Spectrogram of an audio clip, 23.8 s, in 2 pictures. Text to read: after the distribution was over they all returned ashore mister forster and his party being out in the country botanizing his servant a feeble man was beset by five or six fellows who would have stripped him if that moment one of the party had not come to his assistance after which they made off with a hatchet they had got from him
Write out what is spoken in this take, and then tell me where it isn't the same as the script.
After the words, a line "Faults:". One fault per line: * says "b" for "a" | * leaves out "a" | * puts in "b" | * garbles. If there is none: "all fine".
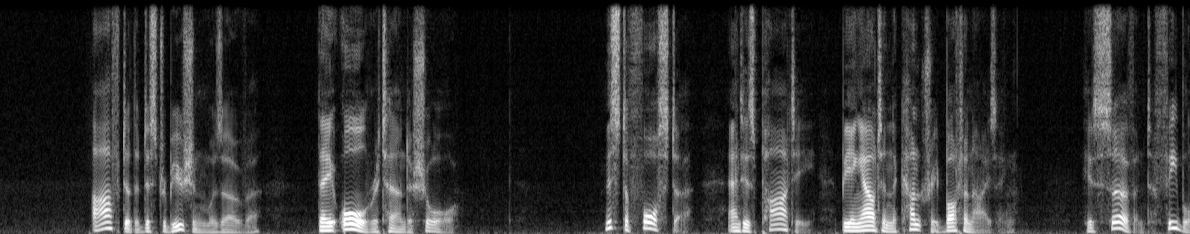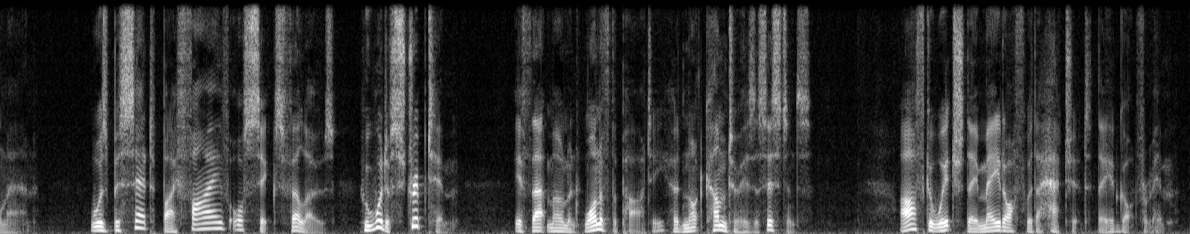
after the distribution was over they all returned ashore mister forster and his party being out in the country botanizing his servant a feeble man was beset by five or six fellows who would have stripped him if that moment one of the party had not come to his assistance after which they made off with a hatchet they had got from him
Faults:
all fine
